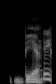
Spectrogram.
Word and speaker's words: Birkeland: Bjerkeland? Or Birkeland. B-I? Birkeland. Birkeland.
